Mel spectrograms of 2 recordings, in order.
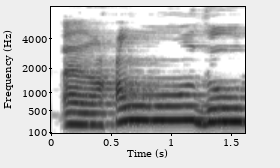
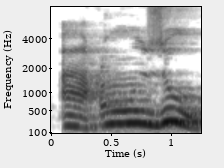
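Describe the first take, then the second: First: The last consonant is a soft dh sound. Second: The last consonant is a z sound. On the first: The speaker calls it right. "cara bacanya seperti ini" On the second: The speaker calls it wrong. "bukan ya"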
